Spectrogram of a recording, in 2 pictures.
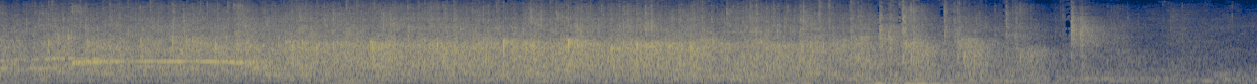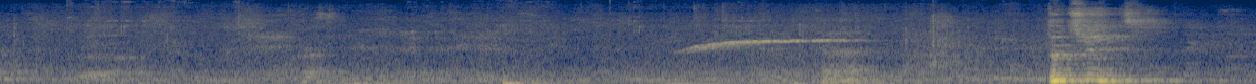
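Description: Audience applause at a live stage show, a dense burst of clapping for the first few seconds that quickly dies away into scattered sounds and a short whistle-like tone, with a voice speaking toward the end.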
